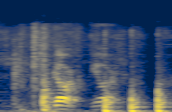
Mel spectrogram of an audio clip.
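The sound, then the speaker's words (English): A brief vocal sound, then three sharp knocks in a quick, even rhythm, fairly loud, like knuckles rapping on a door. “You wake early the next morning to a knock on your door.”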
